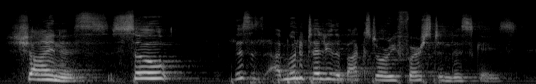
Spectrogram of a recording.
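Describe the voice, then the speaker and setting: Delivered at a fairly slow pace, the voice has very wide pitch swings and big shifts in loudness, with audible room echo and noticeable background noise. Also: woman, fairly high pitch for a woman. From India. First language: Telugu. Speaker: professor. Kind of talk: lecture. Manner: conversational.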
